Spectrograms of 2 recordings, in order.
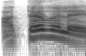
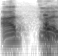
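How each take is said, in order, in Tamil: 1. 'at' மற்றும் 'vala' இடையே ஒரு கூடுதல் உயிரெழுத்து ஒலிக்கிறது. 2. 'at' மற்றும் 'vala' இடையே எந்த உயிரெழுத்தும் ஒலிக்கவில்லை. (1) "அத்தவல இல்ல"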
